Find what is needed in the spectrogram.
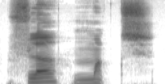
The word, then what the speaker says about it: flummox: फ्लमक्स जी हाँ दोस्तों which is pronounced as फ्लमक्स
